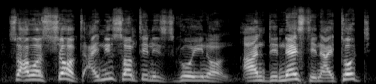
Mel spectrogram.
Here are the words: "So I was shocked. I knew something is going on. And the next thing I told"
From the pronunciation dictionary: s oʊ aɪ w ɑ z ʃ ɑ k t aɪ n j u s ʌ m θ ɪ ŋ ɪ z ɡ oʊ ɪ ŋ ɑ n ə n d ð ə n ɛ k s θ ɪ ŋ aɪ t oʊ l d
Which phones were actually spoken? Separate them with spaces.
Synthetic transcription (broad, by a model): s oʊ aɪ w ɑ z ʃ ɑ k t aɪ n j u s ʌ m t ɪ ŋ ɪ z ɡ oʊ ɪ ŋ ɑ n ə n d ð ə n ɛ k s t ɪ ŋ aɪ t oʊ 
